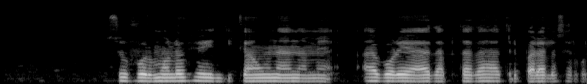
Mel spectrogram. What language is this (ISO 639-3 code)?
spa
